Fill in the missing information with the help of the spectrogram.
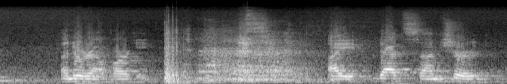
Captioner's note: laughing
